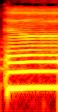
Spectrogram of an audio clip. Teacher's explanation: ولاحظ وجود المد فوق الألف، فلا أقول ألف سكون ولا أقول ألف صغيرة، وإنما ألف مد. أعيد: همزة فتحة ألف مد لام سكون آل، تمد بمقدار 6 حركات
